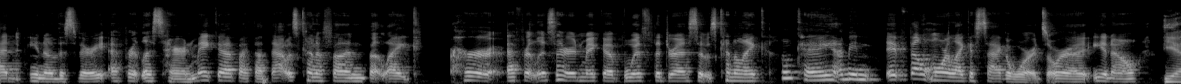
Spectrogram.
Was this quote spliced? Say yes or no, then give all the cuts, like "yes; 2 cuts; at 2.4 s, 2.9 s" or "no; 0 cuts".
no; 0 cuts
